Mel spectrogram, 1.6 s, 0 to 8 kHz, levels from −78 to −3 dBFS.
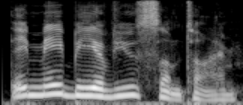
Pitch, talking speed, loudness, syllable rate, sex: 160 Hz, 260 wpm, -17 LUFS, 5.4 syllables/s, male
